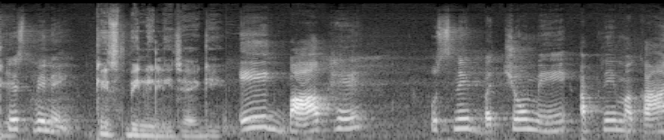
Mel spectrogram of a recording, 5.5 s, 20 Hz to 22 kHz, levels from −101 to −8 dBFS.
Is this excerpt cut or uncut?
cut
